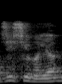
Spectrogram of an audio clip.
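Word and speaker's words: Jessy O'Magahn: 2015, ça fait 4 ans, le 17 janvier 2015 à 23 h par Jesse O'Magan, c'est moi, ça s'écrit J-E-2-S-Y, O''M-A-G-A-H-N, c'est mon pseudonyme et mon nom étant du Cantal.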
